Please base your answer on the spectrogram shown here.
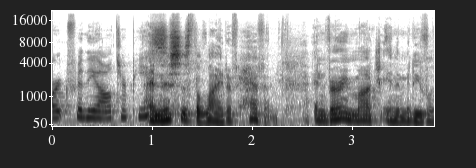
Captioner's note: voiceover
